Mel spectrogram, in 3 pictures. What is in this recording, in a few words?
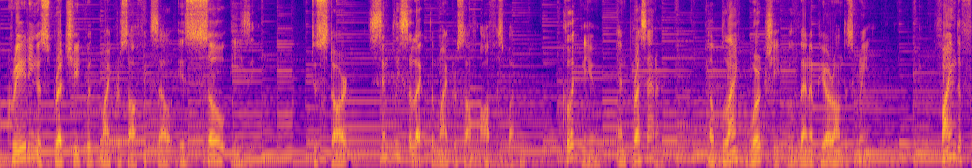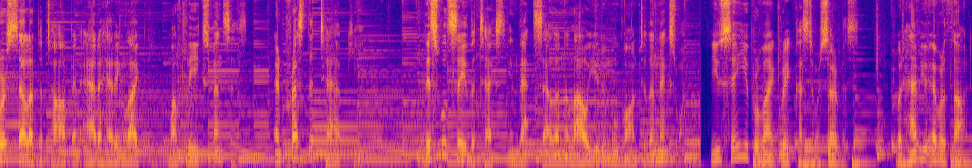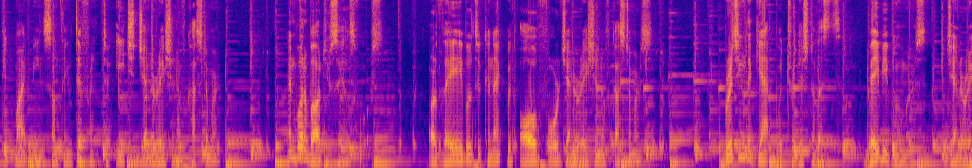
Explainer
